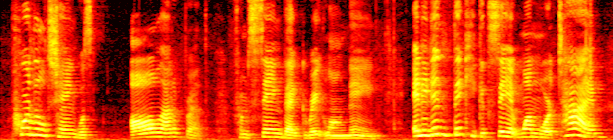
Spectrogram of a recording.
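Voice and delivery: usual speaking voice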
